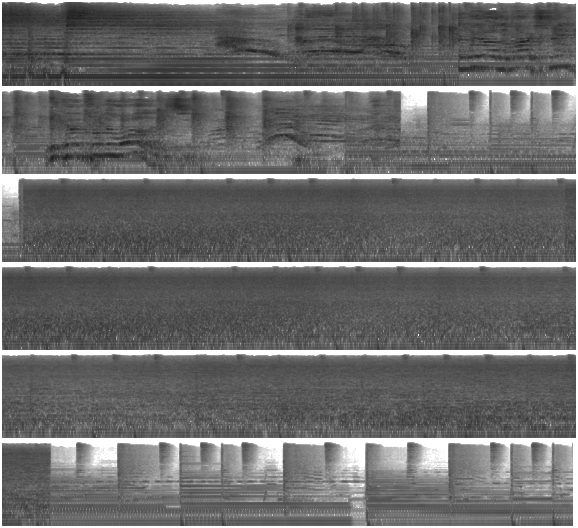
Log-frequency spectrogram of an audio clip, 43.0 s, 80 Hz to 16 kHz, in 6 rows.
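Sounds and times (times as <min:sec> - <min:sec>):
low bass drone: 0:00.0 - 0:05.8, 0:11.6 - 0:43.0
ocean waves breaking: 0:03.8 - 0:09.3, 0:14.6 - 0:36.5.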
